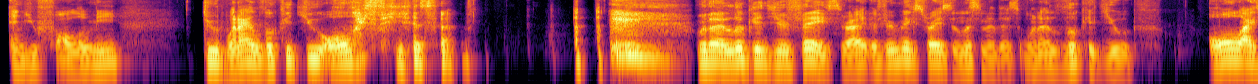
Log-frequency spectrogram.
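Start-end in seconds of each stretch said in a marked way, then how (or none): 5.7-6.8 high, breaking laugh; real laugh, pitched up; burst of laughter. Real, not acted. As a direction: crack up mid-sentence. Laughs at his own joke.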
